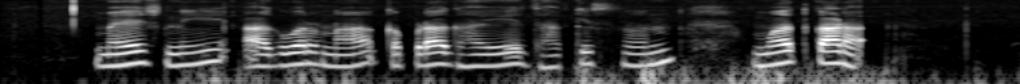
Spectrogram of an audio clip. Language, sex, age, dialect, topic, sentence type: Marathi, male, 31-35, Northern Konkan, agriculture, statement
